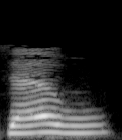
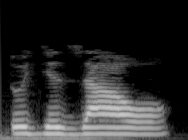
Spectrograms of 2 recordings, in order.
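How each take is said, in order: First: "zau" louder, lips pushed forward; "zau" with a full rounded "au"; correct vowel. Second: "tujzau" with a flat "zao"; "tujzau" with unrounded lips; wrong vowel. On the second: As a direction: show the careless "tujzau". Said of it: "jangan tujzau". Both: Shown as a demonstration.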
